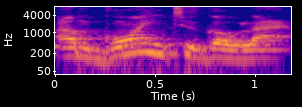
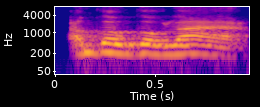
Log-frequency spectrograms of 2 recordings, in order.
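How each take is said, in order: First: Going to is said in full. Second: Going to is reduced to gonna. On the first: The speaker calls it right. "it's supposed to be" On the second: The speaker calls it wrong. "I'm gonna G O G O N N A"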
